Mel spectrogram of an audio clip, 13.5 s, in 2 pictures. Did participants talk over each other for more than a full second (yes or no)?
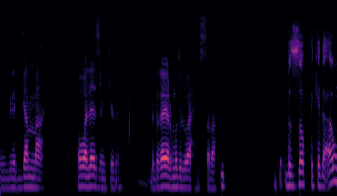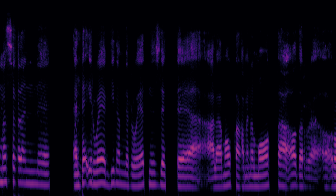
no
